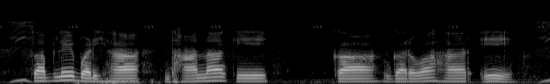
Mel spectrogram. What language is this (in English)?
Chhattisgarhi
